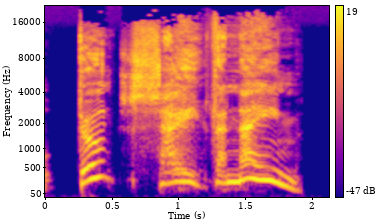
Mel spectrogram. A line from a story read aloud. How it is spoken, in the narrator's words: Ron cut across her, his voice harsh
